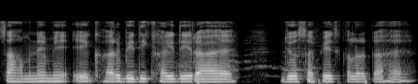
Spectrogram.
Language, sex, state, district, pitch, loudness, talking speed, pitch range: Hindi, male, Jharkhand, Deoghar, 135 Hz, -20 LUFS, 200 wpm, 130-140 Hz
